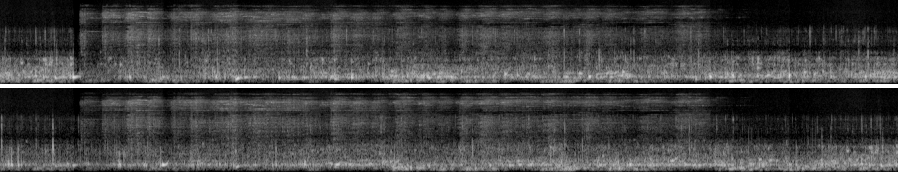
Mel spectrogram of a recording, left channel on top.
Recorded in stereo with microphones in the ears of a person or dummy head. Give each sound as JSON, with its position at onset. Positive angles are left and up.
{"t": 0.8, "sound": "keys jangling", "side_deg": 30, "distance_m": 1.4}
